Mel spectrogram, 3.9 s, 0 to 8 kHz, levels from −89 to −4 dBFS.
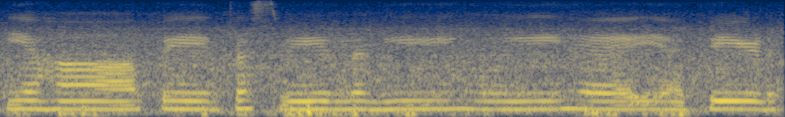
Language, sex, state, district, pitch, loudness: Hindi, female, Haryana, Charkhi Dadri, 205 Hz, -18 LUFS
